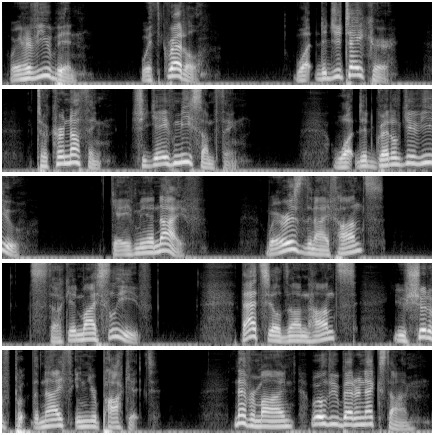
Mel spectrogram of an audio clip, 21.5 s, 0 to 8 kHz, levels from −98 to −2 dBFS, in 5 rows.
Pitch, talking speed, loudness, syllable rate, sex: 155 Hz, 155 wpm, -20 LUFS, 4.9 syllables/s, male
